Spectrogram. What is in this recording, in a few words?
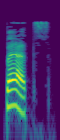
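"bets", British English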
